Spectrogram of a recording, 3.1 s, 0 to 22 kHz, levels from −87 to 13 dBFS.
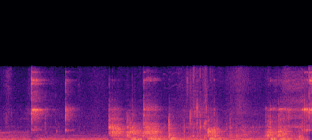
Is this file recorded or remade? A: recorded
